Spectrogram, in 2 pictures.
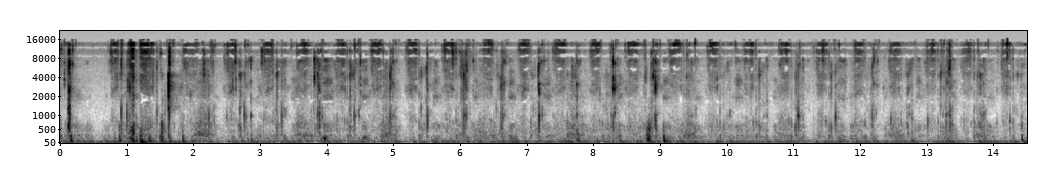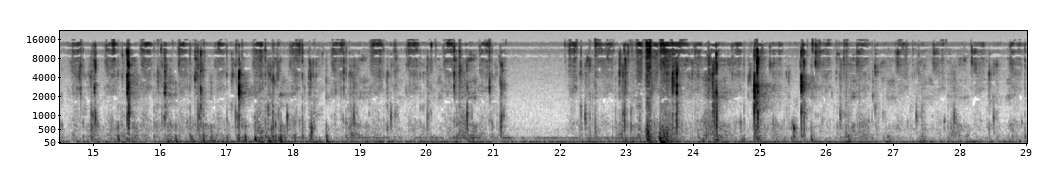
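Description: A border collie crunching and chewing something hard, a steady run of irregular crunches with a louder flurry about three quarters of the way through.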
